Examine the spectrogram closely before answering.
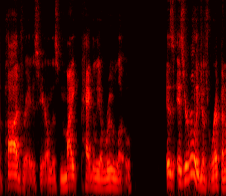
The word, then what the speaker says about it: Pagliarulo: Mike Pagliarulo, I think was the pronunciation. Is that right? Mike Pagliarulo.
